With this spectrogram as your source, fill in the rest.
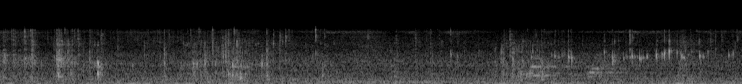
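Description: Electric drip coffee maker, repaired after leaking, heating water as it rises: soft continuous gurgling and bubbling with small irregular pops, close and fairly quiet.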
